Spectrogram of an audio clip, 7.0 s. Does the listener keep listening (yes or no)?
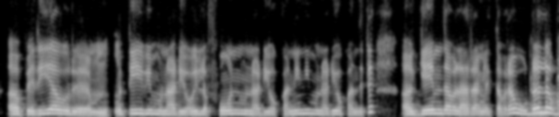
no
